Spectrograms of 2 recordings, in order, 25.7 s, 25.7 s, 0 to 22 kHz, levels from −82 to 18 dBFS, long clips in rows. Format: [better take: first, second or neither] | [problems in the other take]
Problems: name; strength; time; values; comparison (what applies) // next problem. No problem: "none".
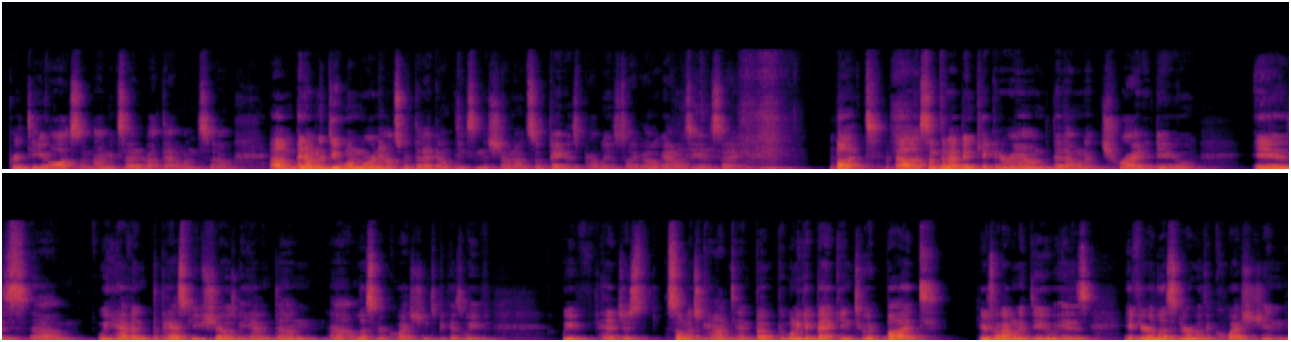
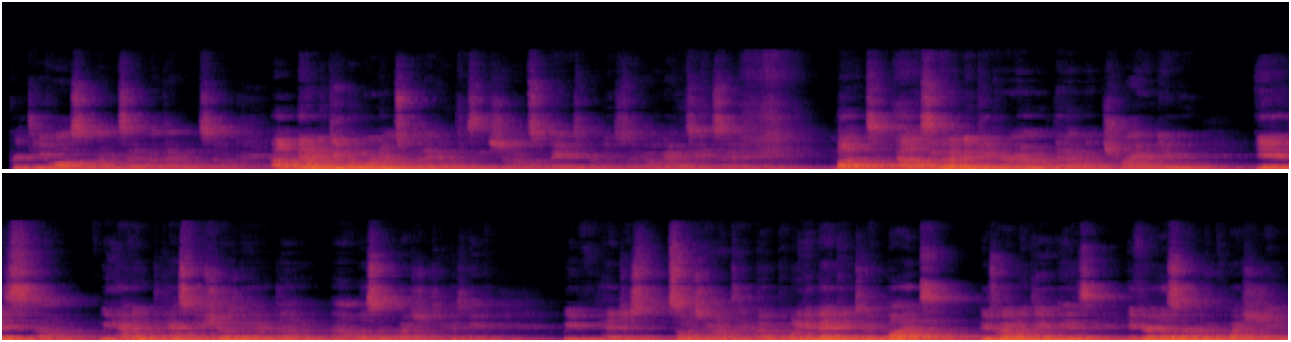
first | room echo; strong; dies away in 2.1 s; slight in the first // off-mic speech; far; far in the first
